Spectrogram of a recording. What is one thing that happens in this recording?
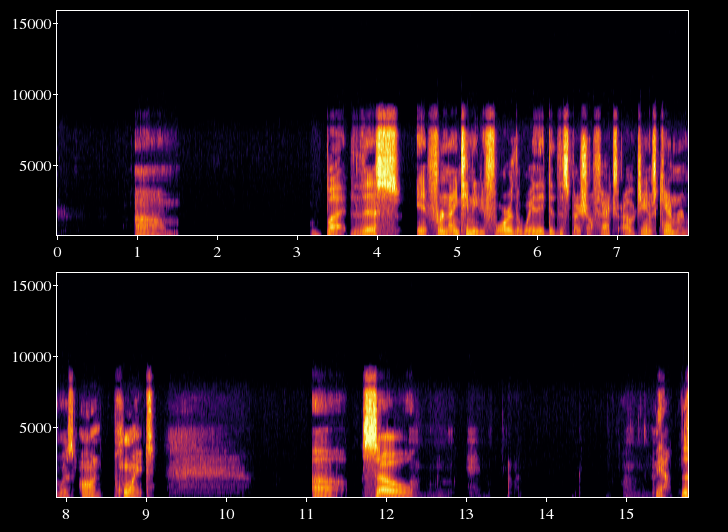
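A middle-aged man talks with animation into a close headset microphone.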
